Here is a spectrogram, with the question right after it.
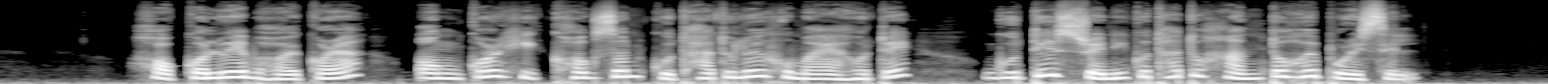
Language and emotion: Assamese, fearful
